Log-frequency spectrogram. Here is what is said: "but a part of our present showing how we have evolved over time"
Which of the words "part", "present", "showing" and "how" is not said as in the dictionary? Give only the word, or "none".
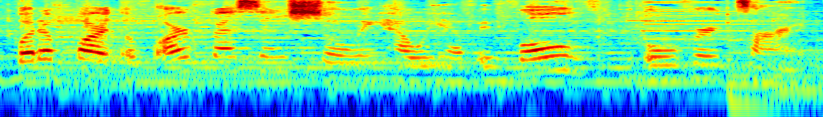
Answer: present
